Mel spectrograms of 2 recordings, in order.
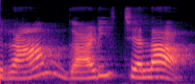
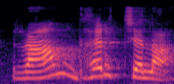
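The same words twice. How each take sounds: First: चला punched louder, as a command; stress on चला. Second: Said in the usual way. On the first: Shown as a demonstration. Teacher demonstrating a command, चला stressed loud. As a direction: hit the word चला hard, like an order. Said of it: "चला पर ज़्यादा जोर दिया जा रहा है". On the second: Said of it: "साधारण सा वाक्य हो गया".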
